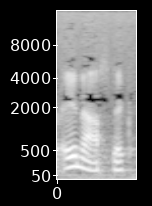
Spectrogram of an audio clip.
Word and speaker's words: agnostic: just as agnostic or a Gnostic for the a in front of Gnostic which starts with a GU pronounced the hard G agnostic then that means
